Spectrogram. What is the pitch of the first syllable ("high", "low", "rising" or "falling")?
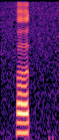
rising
